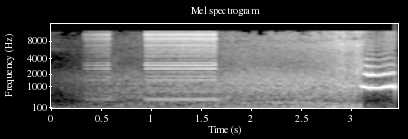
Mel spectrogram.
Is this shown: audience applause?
no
